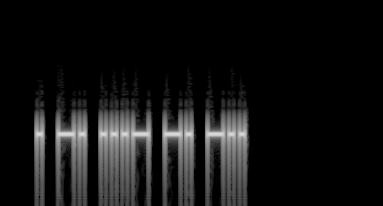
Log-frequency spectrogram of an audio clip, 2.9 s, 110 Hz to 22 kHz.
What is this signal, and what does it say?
Morse code, heard as a keyed tone, about 30 wpm, 700 Hz. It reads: ENVND
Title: Code Groups - 5 Letters - 30wpm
